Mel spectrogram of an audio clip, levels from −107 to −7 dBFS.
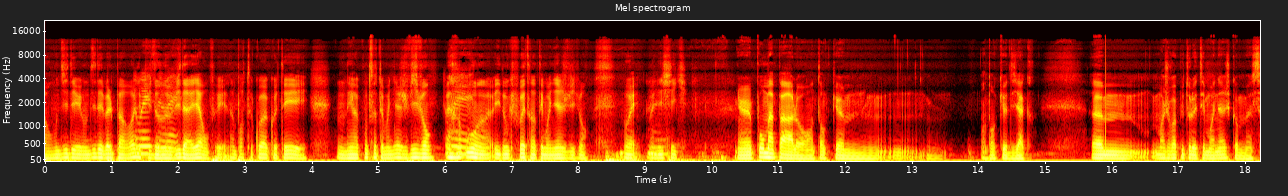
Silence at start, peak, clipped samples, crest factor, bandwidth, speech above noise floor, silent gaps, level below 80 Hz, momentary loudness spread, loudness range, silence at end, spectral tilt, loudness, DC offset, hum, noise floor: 0 s; -4 dBFS; under 0.1%; 18 dB; 12.5 kHz; 30 dB; none; -36 dBFS; 14 LU; 7 LU; 0 s; -8 dB/octave; -23 LUFS; 0.9%; none; -52 dBFS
